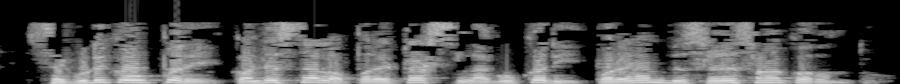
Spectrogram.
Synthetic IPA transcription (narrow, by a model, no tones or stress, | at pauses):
seɡuɽikɔupɔɾḛkɔɳɖisɔnalɔpɔɾeʈɔɾslaɡukɔɾipɔɾiɽ̃amɔbisɾeɭesɔɽ̃ɔkɔɾɔnt̪u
